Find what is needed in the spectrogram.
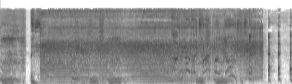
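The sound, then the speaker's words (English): A played fart sound effect: a long, buzzy fart sound lasting several seconds, its pitch wobbling up and down as it sputters, then breaking into a few short, choppy bursts at the end. “Play a fart and then him make the noise, if you would, please.”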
